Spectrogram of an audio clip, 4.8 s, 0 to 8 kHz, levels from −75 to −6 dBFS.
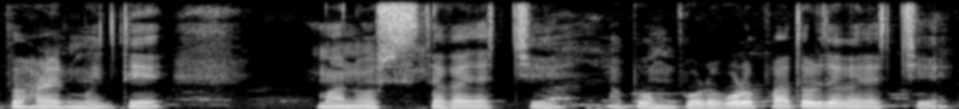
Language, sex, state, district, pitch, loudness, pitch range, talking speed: Bengali, female, Assam, Hailakandi, 165 Hz, -16 LUFS, 160-175 Hz, 140 wpm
